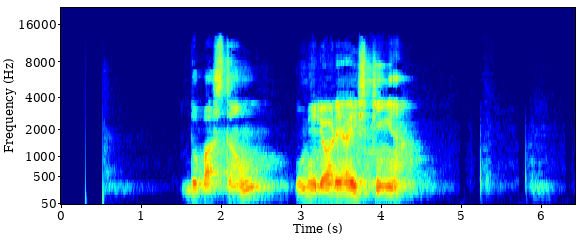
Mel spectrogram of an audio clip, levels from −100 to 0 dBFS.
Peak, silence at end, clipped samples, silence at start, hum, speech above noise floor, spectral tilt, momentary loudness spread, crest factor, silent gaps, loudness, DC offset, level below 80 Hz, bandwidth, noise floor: -8 dBFS; 2 s; under 0.1%; 1.55 s; none; 59 dB; -2.5 dB/octave; 17 LU; 22 dB; none; -26 LUFS; under 0.1%; -78 dBFS; 13.5 kHz; -84 dBFS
